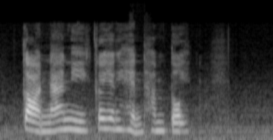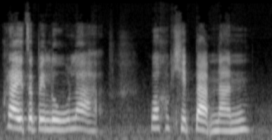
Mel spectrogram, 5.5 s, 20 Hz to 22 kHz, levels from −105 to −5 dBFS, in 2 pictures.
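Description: At 1.79 s the speech lurches forward with no audible gap: the sound on one side butts straight against the sound on the other, and roughly a second of speech is simply gone. This is a skip ahead. A stretch of audio was thrown away while later audio was already queued, so playback jumped to the waiting material. The listening delay shrinks by about the same second, and nothing was filled in at the join.

From 1.89 s to 5.20 s the speech runs noticeably quick, about 114% of normal speed, yet the pitch stays where it was, giving a hurried, clipped delivery. This is a jitter buffer speed-up. The receiver was holding more audio than its target, so it repeatedly cut out short slices of one or a few pitch periods to drain the excess, removing around half a second in total. The speech passes through an Opus call path whose band stops near 12 kHz.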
